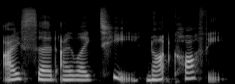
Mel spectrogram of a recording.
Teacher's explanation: The stress on tea shows the contrast.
